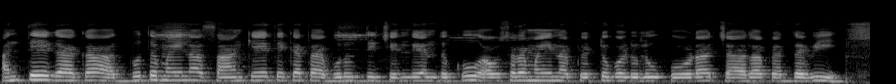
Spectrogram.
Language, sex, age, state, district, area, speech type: Telugu, male, 30-45, Andhra Pradesh, Kadapa, rural, spontaneous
